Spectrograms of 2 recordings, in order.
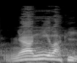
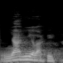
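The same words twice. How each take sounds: First: "Nyanyi lagi" said louder and higher, pressing the point; insistent command. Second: Said in the usual way. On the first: Retold or imitated. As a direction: repeat the order with force. God repeats command, insistent. ("Nyanyi lagi" diucapkan lebih keras dan tegas)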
